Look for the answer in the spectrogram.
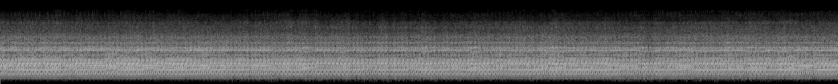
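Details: Honda EB1500x generator running: steady high-pitched whirring drone at constant speed, noisy and louder under alternator load; owner suspects a bad alternator bearing.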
